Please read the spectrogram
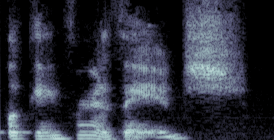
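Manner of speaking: hushed, barely voiced confession; whispering. Real, not acted. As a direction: whisper it like a secret. Whispered confiding exchange.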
